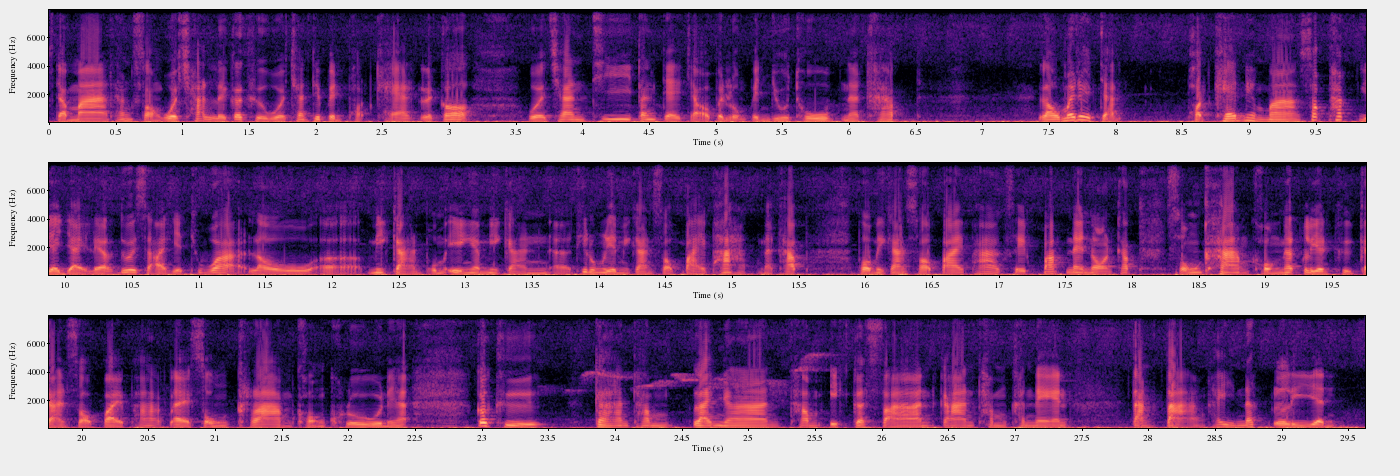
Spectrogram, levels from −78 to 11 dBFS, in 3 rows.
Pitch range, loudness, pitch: 95-125 Hz, -15 LUFS, 110 Hz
